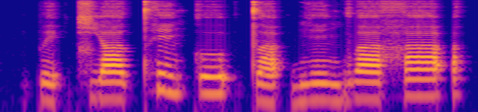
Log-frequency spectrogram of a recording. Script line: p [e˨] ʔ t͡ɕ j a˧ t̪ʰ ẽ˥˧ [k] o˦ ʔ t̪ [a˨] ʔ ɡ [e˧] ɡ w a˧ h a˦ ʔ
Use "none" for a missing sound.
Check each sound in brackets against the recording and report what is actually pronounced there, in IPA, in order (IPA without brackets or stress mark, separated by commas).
e˨, k, a˨, ẽ˧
